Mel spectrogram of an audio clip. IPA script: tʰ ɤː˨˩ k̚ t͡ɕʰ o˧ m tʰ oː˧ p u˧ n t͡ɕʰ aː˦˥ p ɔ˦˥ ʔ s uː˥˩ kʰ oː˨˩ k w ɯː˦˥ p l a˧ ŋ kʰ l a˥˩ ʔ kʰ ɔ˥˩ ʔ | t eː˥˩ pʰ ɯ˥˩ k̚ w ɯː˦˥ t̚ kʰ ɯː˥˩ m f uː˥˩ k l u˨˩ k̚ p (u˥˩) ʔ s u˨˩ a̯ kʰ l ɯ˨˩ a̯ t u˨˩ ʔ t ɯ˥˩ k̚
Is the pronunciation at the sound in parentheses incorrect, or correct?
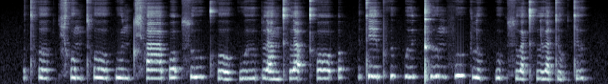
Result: incorrect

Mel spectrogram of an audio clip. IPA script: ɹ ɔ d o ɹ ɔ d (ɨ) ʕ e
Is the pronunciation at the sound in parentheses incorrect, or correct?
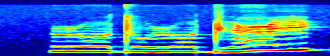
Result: correct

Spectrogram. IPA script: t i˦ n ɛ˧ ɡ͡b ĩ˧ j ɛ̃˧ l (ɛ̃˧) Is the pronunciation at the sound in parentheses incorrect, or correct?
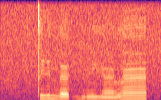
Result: incorrect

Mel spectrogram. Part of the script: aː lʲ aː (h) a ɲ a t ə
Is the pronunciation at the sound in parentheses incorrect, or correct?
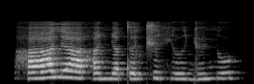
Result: correct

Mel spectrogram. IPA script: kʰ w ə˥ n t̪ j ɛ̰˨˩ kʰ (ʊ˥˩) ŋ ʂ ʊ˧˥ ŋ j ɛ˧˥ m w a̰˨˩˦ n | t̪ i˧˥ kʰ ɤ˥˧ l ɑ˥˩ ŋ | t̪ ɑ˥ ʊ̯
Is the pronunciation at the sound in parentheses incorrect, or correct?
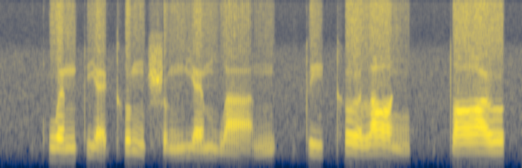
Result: correct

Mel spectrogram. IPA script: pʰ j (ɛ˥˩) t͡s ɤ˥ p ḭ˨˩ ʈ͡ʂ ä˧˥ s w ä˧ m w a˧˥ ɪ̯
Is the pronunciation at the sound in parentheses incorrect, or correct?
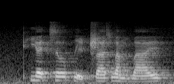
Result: correct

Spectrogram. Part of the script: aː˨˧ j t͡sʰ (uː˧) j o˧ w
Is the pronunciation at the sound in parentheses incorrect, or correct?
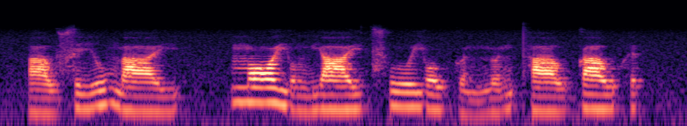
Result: correct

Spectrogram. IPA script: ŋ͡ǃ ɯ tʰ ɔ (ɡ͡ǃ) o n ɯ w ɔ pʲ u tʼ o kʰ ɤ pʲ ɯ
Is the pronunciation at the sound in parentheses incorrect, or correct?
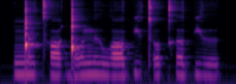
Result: correct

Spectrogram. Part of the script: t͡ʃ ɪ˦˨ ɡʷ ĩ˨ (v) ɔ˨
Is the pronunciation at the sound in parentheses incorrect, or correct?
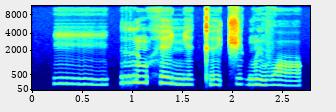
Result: correct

